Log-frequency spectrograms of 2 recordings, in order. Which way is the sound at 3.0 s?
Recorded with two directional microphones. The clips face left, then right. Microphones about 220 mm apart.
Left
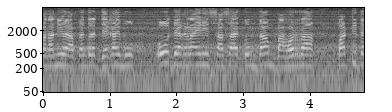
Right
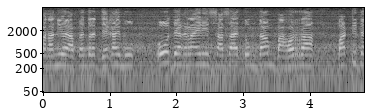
15° left (ahead or behind).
